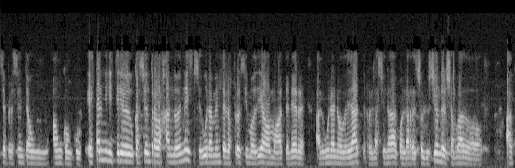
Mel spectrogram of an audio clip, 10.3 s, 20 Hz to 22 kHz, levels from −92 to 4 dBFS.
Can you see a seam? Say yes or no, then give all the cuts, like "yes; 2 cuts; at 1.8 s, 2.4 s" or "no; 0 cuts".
yes; 2 cuts; at 1.6 s, 3.9 s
